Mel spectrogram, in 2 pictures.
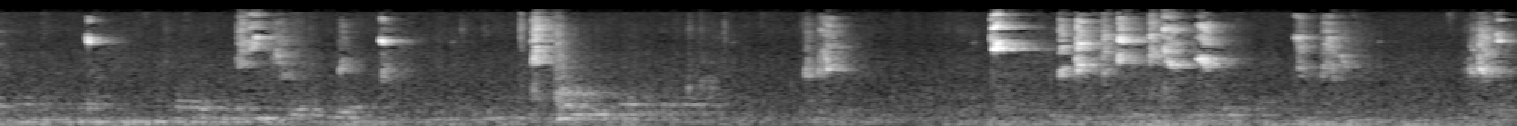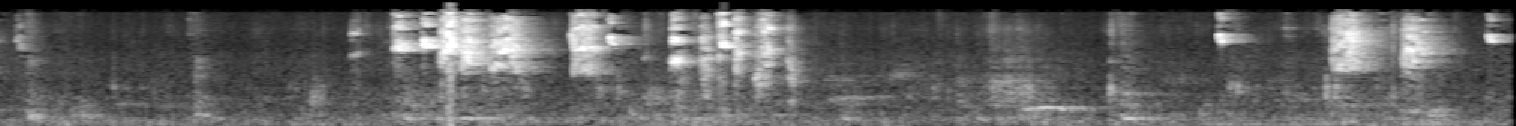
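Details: Lovebirds in the breeding season, during mating, giving scattered thin, high chirps and brief shrill twitters, quiet at first and then in denser bursts.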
